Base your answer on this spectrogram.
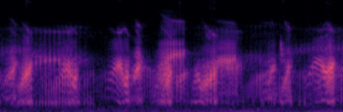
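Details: Frogs calling in a loud chorus around a wild forest pond, recorded with a phone and external microphone; overlapping croaking notes with harmonic, warbling bursts, some rising and bending, pulsing irregularly without pause.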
